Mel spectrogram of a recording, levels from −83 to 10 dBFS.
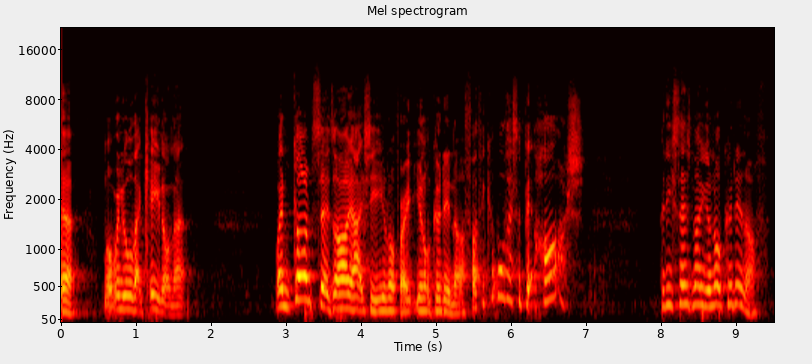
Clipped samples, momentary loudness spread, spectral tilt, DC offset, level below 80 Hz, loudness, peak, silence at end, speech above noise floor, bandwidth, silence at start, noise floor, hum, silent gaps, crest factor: under 0.1%; 15 LU; -6 dB/octave; under 0.1%; -72 dBFS; -28 LUFS; -10 dBFS; 0.25 s; 45 dB; 11 kHz; 0 s; -72 dBFS; none; none; 18 dB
